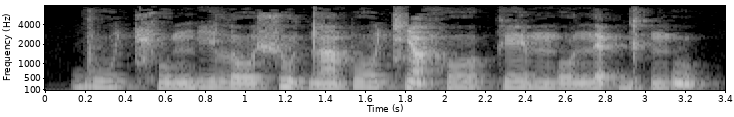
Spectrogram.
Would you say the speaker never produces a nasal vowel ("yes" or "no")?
no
